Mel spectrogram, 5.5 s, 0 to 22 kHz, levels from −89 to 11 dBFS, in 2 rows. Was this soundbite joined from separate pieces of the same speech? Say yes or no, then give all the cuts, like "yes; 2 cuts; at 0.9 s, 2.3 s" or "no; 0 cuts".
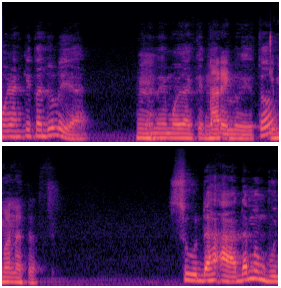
no; 0 cuts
